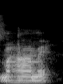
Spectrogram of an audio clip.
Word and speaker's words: Muhammad: So Muhammad, pronounced Muhammad, he was born in 570 and he died in 632.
